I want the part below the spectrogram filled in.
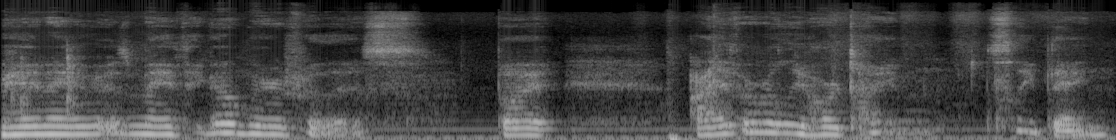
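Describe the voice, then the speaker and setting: A woman with an American accent at a moderate pace, with long, frequent pauses and audible room echo. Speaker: lifestyle vlogger. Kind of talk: get ready with me vlog. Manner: casual, filler-heavy.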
